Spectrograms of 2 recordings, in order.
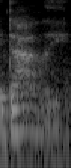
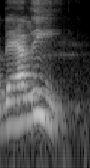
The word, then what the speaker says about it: Dally: Okay, listen, I be wanting, I don't know why I want to say Dolly. Like, it makes me want to say it so to me, Dolly is the proper way to say it. But Dallas, hey, yo, Dally. Okay, I got you.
